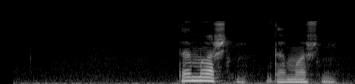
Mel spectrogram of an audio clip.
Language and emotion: Russian, sad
